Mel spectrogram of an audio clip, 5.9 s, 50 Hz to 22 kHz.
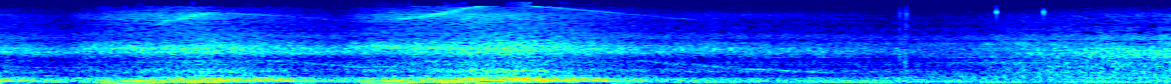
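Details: BMW E34 525tds with M51D25 diesel, briefly warmed up, heard through an opened window: revved twice, then settles, with a hard knock under the engine note. Owner suspects a knocking injector, unconfirmed.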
